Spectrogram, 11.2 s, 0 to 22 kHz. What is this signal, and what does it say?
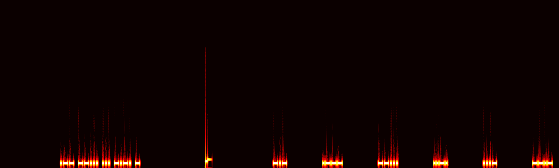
Morse code, heard as a keyed tone, about 40 wpm, spaced as for 16 wpm, 700 Hz. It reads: W7SCT KJ7FVQ
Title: USA Call Signs - 8x Character Spacing - 40wpm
